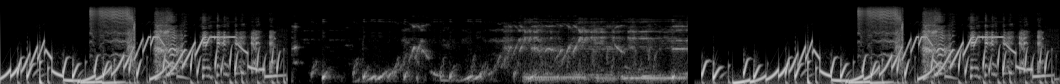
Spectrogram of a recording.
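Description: Children's TV channel ident jingle: music with cartoon sound effects, rapid rising swoops, boings and plops. The same burst of effects plays twice, with a quieter, gentler musical passage between them.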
